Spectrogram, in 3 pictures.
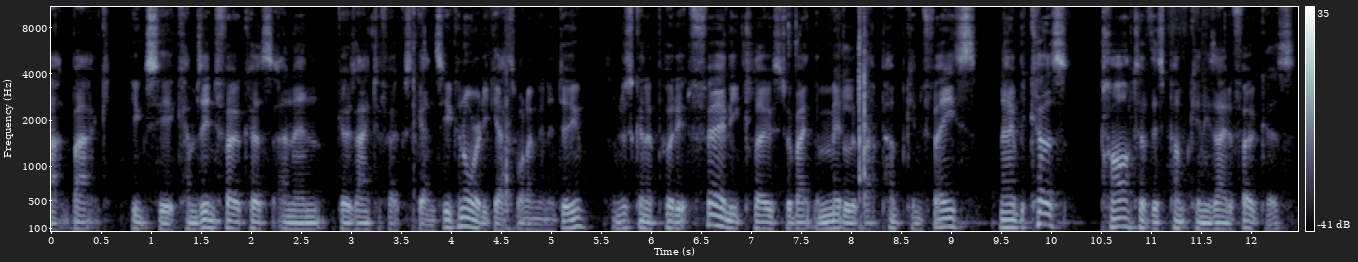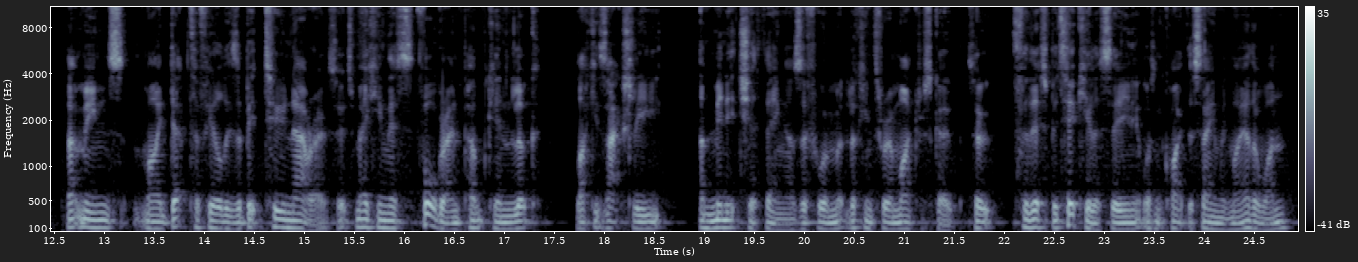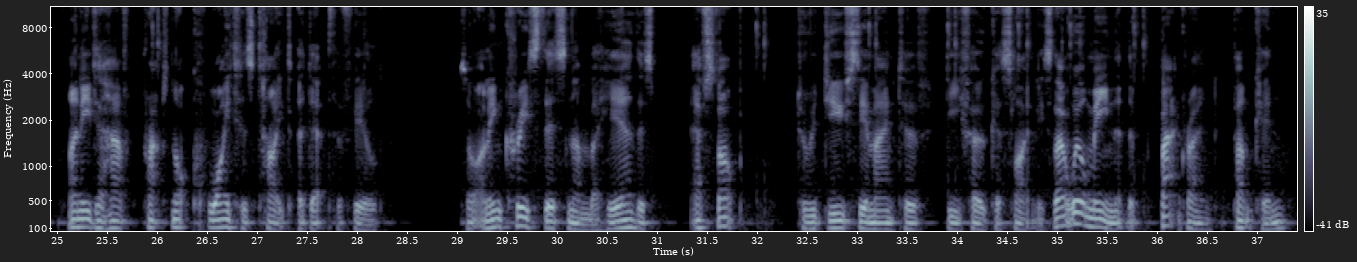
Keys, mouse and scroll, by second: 3.6 y, 3.9 Escape, 5.5 g, 7.5 click, 24.9 click, 32.0 click.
